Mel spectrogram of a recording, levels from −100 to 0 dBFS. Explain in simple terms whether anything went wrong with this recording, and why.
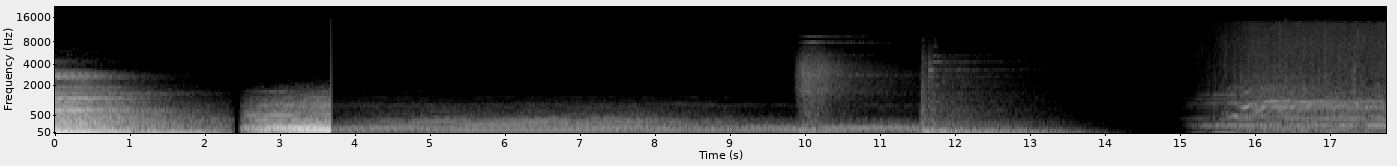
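From 3.68 s to the end, the sound nearly disappears. The likely cause is one channel inverted, so the two stereo sides cancel each other out.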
